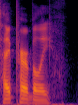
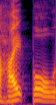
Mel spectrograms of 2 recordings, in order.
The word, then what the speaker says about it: hyperbole: Yes, hyperbole. Hyperbole, yeah. As we used to say, because we weren't really ever taught how to say it until, like, much later on. I thought the hype bowl was another football thing that I wasn't aware of. – The hyper bowl.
